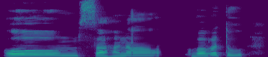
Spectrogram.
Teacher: तो जैसे मैंने सहना लंबा खींचा तो वो दीर्घ में चला जाएगा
